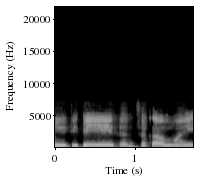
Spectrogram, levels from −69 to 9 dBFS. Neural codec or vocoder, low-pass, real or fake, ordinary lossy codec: codec, 24 kHz, 1 kbps, SNAC; 7.2 kHz; fake; AAC, 32 kbps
